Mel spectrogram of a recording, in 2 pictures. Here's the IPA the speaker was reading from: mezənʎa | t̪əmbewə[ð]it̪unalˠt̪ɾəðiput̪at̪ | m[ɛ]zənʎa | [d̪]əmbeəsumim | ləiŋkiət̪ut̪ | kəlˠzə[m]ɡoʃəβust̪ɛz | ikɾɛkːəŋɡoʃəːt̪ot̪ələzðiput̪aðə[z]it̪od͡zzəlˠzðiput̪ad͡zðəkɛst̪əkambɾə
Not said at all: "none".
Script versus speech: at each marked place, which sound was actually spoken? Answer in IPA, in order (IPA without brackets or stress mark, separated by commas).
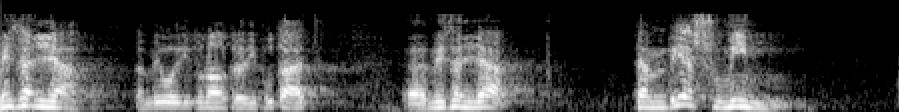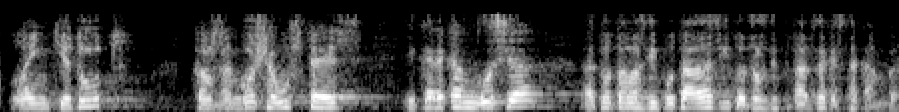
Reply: ð, e, t̪, ŋ, z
